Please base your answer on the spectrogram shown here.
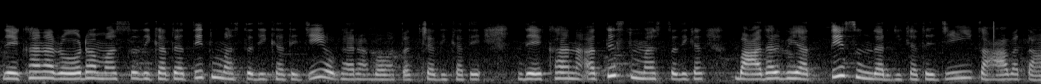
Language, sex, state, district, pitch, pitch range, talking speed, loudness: Hindi, female, Chhattisgarh, Kabirdham, 255 Hz, 240-275 Hz, 205 wpm, -23 LUFS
